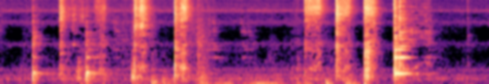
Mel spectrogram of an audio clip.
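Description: Metal serving spoon clinking and knocking against stainless steel pots while spooning boiled basmati rice from one pot into another, about nine separate clinks, a few ringing briefly.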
